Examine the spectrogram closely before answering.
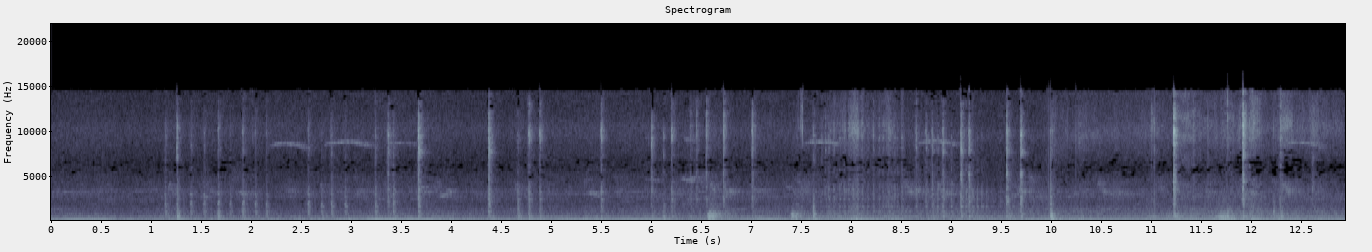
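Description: Wood wasps buzzing as they fly around a hole-riddled log, a low hum that comes and goes, with many irregular sharp ticks and clicks. Faint high bird chirps now and then.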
